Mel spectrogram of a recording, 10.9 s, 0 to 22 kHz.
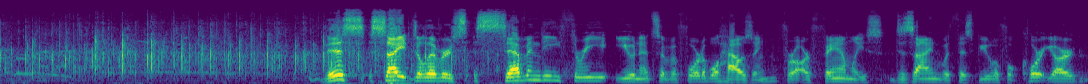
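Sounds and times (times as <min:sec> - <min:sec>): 
small crowd applauding outdoors in a plaza in San Francisco: 0:00.0 - 0:05.2
speech: 0:03.2 - 0:10.8.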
